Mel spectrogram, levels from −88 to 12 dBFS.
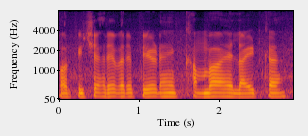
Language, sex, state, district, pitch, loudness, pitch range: Hindi, male, Uttar Pradesh, Lucknow, 120 Hz, -14 LUFS, 120-125 Hz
